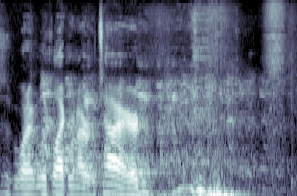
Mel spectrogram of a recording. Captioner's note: laughter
